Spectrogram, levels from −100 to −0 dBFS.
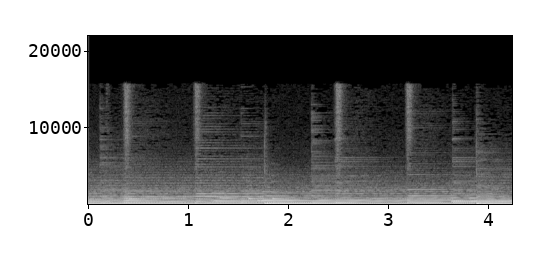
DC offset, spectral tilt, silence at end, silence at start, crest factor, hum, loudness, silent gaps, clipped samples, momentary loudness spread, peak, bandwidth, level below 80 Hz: under 0.1%; -8 dB/octave; 0 s; 0 s; 16 dB; none; -23 LUFS; none; under 0.1%; 5 LU; -6 dBFS; 16 kHz; -26 dBFS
